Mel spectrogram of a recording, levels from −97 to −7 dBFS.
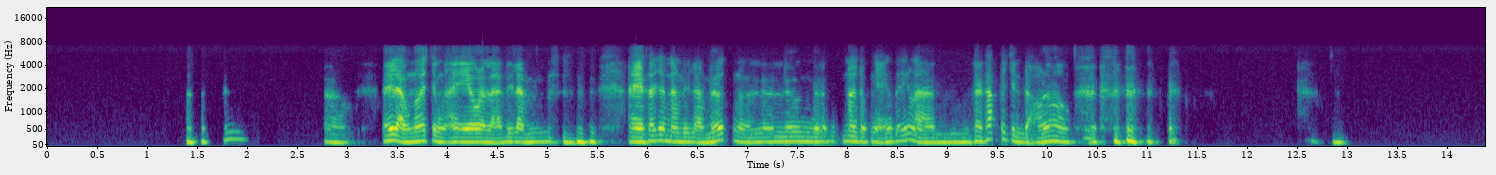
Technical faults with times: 6.04-9.96 AMR rate drop

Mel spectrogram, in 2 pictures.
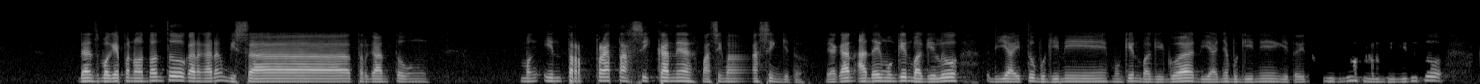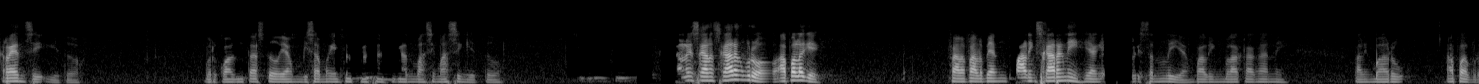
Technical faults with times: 13.08-14.31 speech suppressed in double talk
17.09-18.88 speech suppressed in double talk
18.35-18.70 other side's voice leaking through
20.49-21.25 background gated by the echo canceller
20.61-21.36 other side's voice leaking through
21.53-21.69 speech suppressed in double talk
24.94-26.22 speech suppressed in double talk

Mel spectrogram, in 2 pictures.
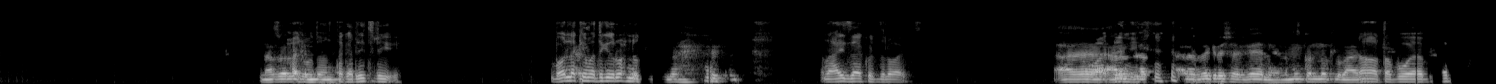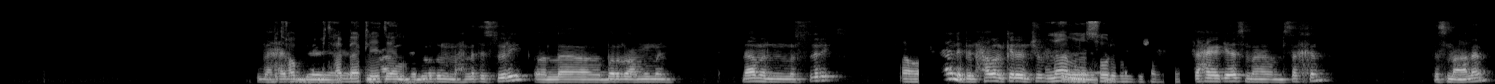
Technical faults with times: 3.16-3.57 speech suppressed in double talk
5.76-6.71 speech suppressed in double talk
7.28-7.35 speech suppressed in double talk
11.31-11.84 speech suppressed in double talk
18.00-19.25 speech suppressed in double talk
24.33-24.44 speech suppressed in double talk
25.76-26.19 speech suppressed in double talk

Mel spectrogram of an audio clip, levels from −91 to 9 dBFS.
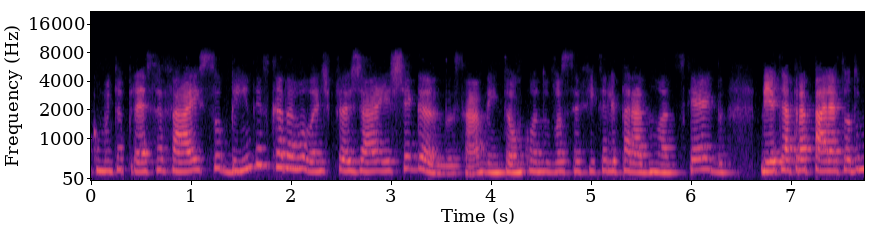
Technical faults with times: none

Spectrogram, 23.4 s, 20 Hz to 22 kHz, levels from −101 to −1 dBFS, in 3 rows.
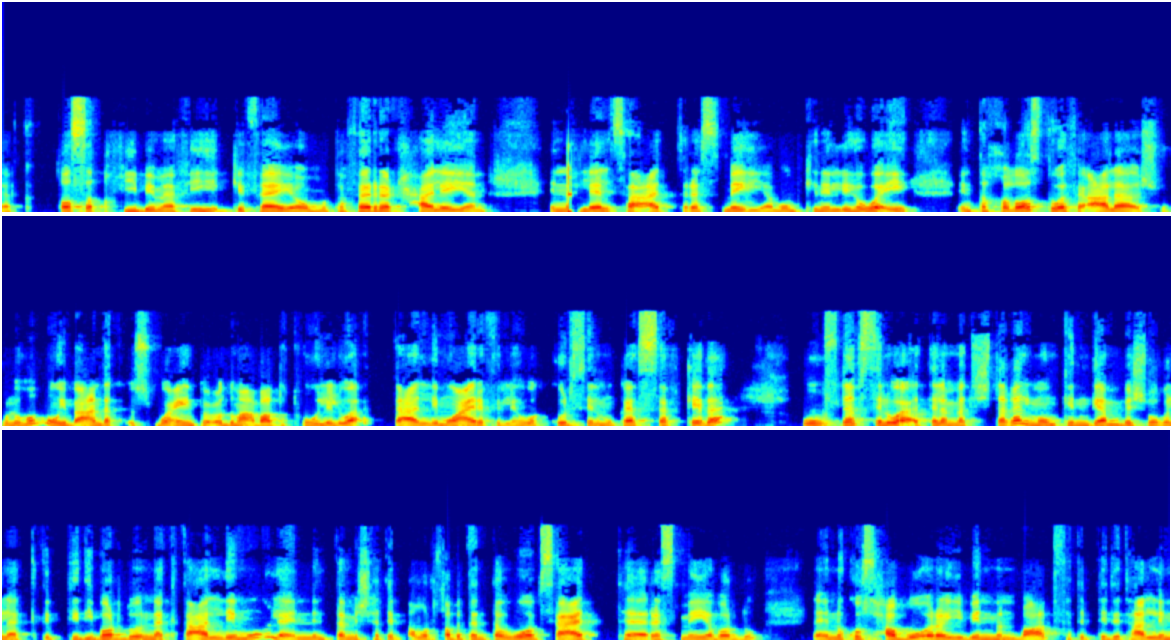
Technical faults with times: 3.77-3.79 skip ahead
3.87-5.94 jitter buffer speed-up
6.33-11.32 jitter buffer speed-up

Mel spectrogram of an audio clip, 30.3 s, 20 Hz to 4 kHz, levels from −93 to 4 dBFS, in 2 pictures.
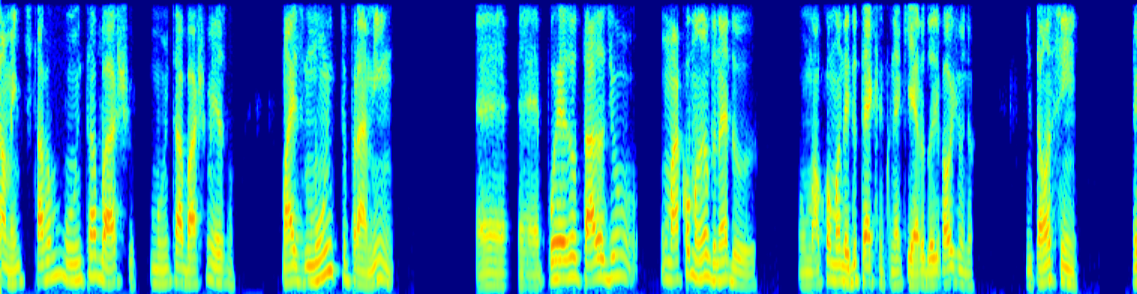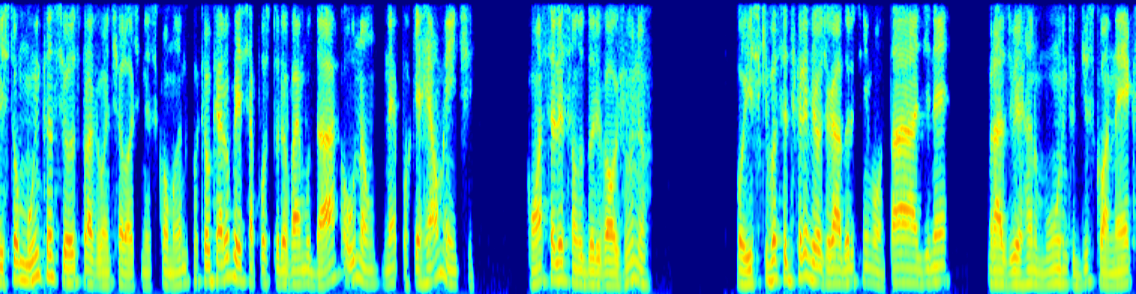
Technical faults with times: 6.70-6.96 call audio freeze
11.15-11.46 jitter buffer speed-up
11.88-13.24 jitter buffer speed-up

